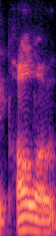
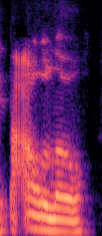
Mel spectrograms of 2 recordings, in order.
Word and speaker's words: Paolo: They don't say Paulo, they say Paolo, because you say every syllable in Italiano.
